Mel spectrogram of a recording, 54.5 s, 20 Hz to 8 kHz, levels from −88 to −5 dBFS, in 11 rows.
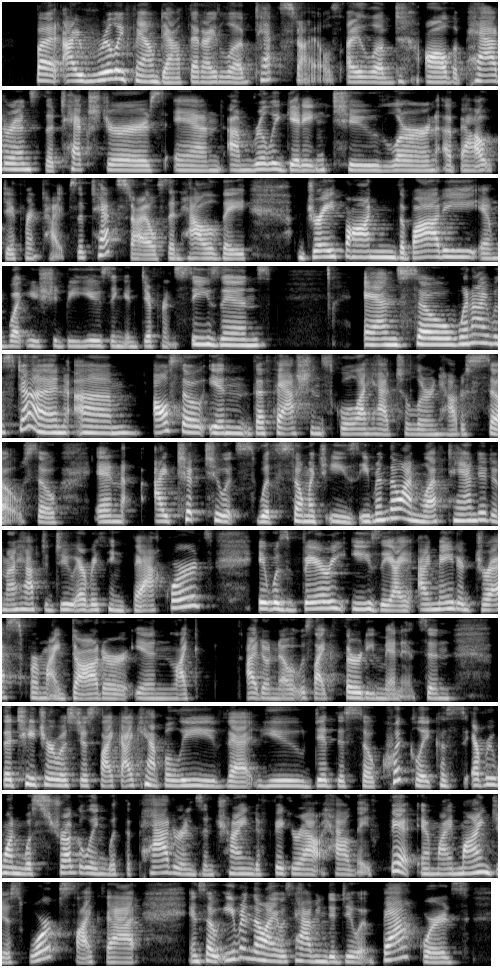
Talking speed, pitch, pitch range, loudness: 170 wpm, 190 Hz, 175-215 Hz, -20 LUFS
